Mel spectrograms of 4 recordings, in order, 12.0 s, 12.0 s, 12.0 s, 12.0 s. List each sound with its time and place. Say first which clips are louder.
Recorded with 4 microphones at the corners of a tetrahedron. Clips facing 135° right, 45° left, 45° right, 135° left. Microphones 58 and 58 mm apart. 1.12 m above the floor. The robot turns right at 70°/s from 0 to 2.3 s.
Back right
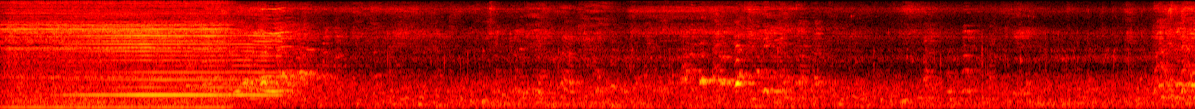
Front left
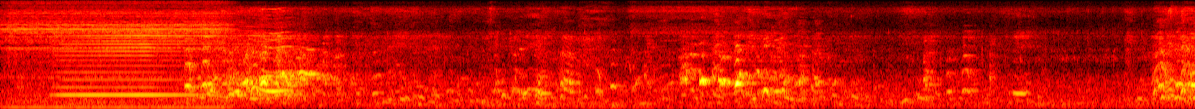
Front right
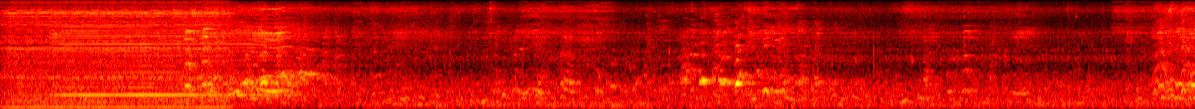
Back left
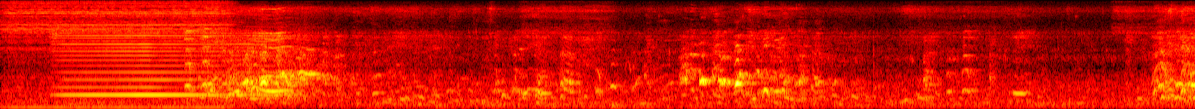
0.5 s a violin: front left 8 dB, back left 5 dB; 65° left, 1.0 m; by 2.8 s 170° right, 1.0 m
1.8 s laughter: front left 5 dB, back left 4 dB; 55° left, 0.6 m; by 12.0 s 85° left, 0.6 m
